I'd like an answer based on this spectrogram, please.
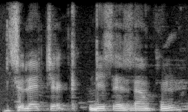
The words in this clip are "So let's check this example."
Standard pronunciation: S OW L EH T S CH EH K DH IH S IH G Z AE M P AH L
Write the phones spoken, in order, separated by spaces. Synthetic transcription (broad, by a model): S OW L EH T CH EH K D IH S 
